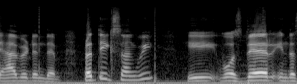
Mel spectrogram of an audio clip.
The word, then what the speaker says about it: Sanghvi: Pratik Sanghvi, I just got his name wrong in the most part of the innings. It is not Sangha, it is misspelled over there. Pratik Sanghvi it is.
